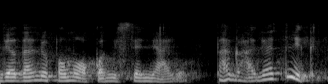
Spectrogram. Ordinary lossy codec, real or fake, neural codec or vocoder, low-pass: MP3, 64 kbps; fake; codec, 16 kHz, 4.8 kbps, FACodec; 7.2 kHz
